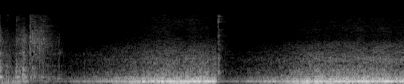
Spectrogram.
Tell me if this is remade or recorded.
recorded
